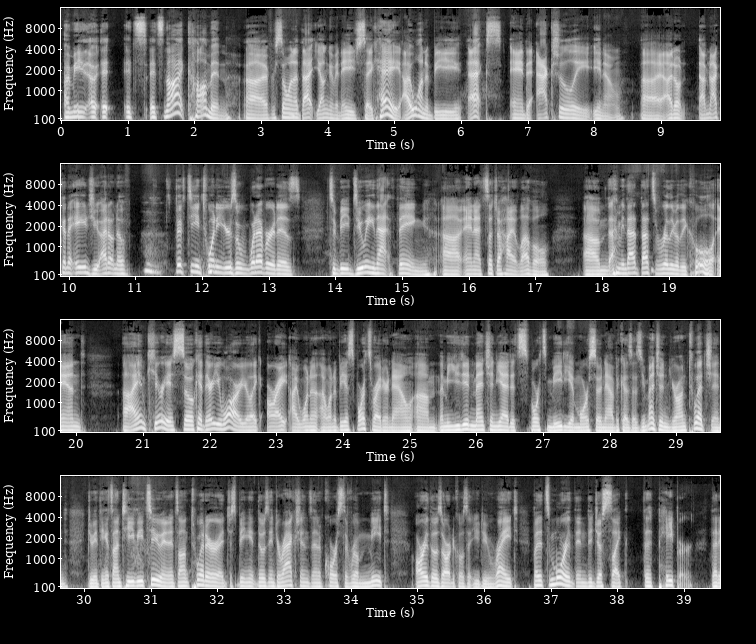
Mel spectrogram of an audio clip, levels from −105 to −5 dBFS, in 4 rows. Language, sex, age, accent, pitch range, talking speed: English, male, 20-39, American, 110-145 Hz, 225 wpm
